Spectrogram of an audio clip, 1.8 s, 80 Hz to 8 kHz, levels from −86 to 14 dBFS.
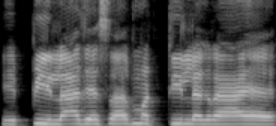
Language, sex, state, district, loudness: Hindi, female, Bihar, Lakhisarai, -14 LUFS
